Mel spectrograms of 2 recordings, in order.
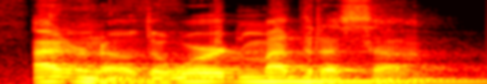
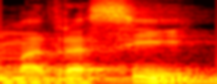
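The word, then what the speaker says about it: مدرسة: So for example, like let's say, I don't know, the word madrasa or madrase, it can be pronounced madrase, madrasa, and madrasi. If you're from the north, they say that tamarbuta like e.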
